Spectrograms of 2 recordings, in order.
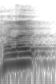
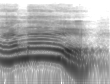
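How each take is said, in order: First: It is said in her ordinary, plain accent. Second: It is said in a put-on posh accent.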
